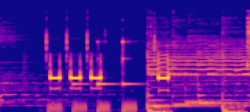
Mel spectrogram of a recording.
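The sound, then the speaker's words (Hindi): A phone number being dialed to call Arjun: five quick, evenly spaced keypad beeps, clear, then a steadier sustained tone as the call begins to connect. No voices. “अर्जुन स्नेहा के साथ है, एक बार अर्जुन को फोन लगाकर पूछता हूँ कि कहाँ है वो दोनों।”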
